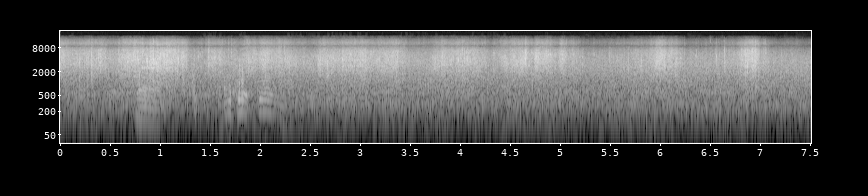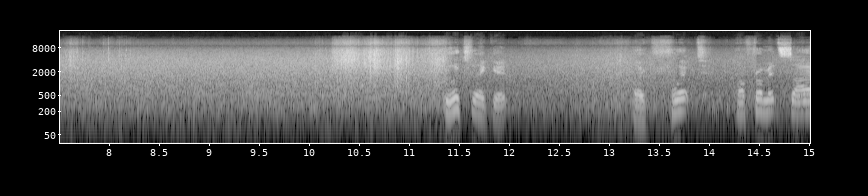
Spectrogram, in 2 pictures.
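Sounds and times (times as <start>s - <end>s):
footsteps rustling through brush: 0.0s - 8.3s, 10.0s - 11.5s
waterfall rushing: 0.0s - 13.7s.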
